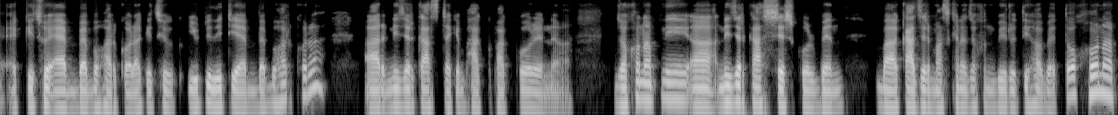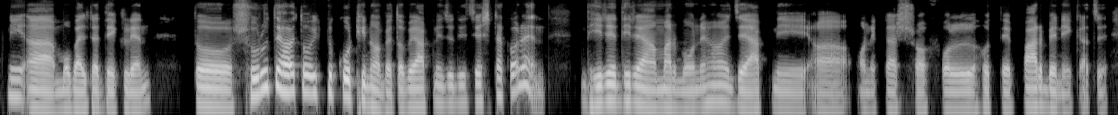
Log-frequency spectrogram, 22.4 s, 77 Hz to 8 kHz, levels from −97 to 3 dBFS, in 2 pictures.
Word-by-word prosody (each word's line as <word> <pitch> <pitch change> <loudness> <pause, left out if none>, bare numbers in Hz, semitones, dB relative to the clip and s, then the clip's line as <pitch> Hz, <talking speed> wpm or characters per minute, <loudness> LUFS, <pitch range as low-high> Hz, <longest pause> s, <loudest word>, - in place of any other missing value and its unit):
এ - - -5
কিছু - - -1
অ্যাপ 105 -1 +3
ব্যবহার 105 -1 0
করা, 95 +1 +1
কিছু 105 +1 -4 0.3
ইউটিলিটি 115 +1 0
অ্যাপ 100 0 0
ব্যবহার 125 +6 -3
করা 210 +7 0 0.6
আর 105 - +5
নিজের 115 0 +1
কাজটাকে 110 -1 -1
ভাগ, 100 -2 -2
ভাগ 100 -1 -3
করে 105 -2 +1
নেওয়া। - - -9 0.5
যখন 145 +6 +2
আপনি 145 +2 -3 0.3
আ - - +6 0.2
নিজের 130 +1 +4
কাজ 120 -1 +3
শেষ 110 -2 +5
করবেন 105 -1 0 0.5
বা 110 - +5 0.2
কাজের 110 +1 +4
মাঝখানে 110 +2 -3
যখন 110 0 -8
বিরতি 110 +1 -2
হবে 105 - -2 0.2
তখন 180 +2 +4
আপনি 165 0 -7 0.2
আ - - +4 0.3
মোবাইলটা 105 0 +1
দেখলেন। 100 0 -1 0.5
তো 125 - +5 0.4
শুরুতে 220 +8 +4
হয়তো 195 0 +5
একটু 190 +1 -1
কঠিন 155 -5 +4
হবে। 100 -1 -1
তবে 110 +1 +1
আপনি 120 +3 -8
যদি 125 0 -3
চেষ্টা 135 +6 -1
করেন 255 +7 +1 0.5
ধীরে, 125 +3 +3
ধীরে 130 -1 +2
আমার 110 0 -1
মনে 105 +2 -2
হয় 130 -1 -1
যে 110 - +3
আপনি 105 -1 -9 0.4
আ - - -2 0.4
অনেকটা 100 +1 -6 0.2
সফল 100 0 -3 0.3
হতে 105 -1 -4 0.2
পারবেন 115 -3 +2
এই - - -14
কাজে। - - -8
110 Hz, 160 wpm, -23 LUFS, 105-130 Hz, 0.6 s, আ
